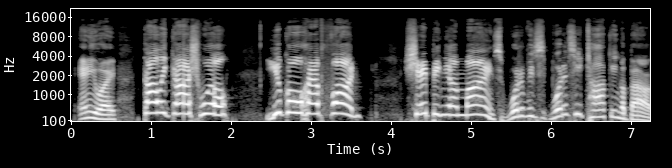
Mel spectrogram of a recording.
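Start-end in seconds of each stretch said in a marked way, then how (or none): 0.9-5.4 very high, loud, chirpy gee-whiz puppet voice. A puppet character sends will off, in a gee-whiz puppet voice. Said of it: "This is good old [name], man. Before the good folks from the Federal Department of Marijuana, Indoctrination, and Compliance Enforcement decided to pay [name] a visit. And we'll get back to that story because currently [name]'s doing time because you".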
